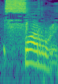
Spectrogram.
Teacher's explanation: baca sar tebal dengan huruf sad, kerana kalau kita baca sar, huruf sin yang keluar ya. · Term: ra tebal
